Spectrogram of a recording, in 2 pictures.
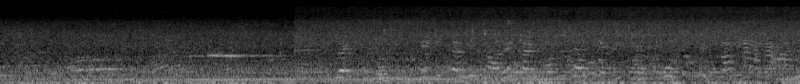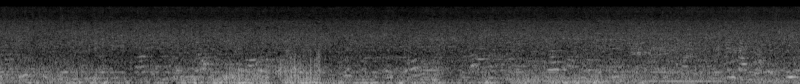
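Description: Indistinct chatter of people talking nearby, over a steady low background rumble; a low steady hum comes in about three quarters of the way through.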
